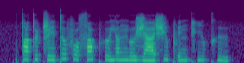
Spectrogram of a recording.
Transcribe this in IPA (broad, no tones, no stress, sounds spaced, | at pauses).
tˤ o t ɨ ʈ͡ʂ e t ɵ f u sˤ ɐ pʰ ɵ j ɐ ŋ ɵ ʒ a ʃ ɨ pʼ e ŋ kʰ i ʊ̯ kʰ ɨ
